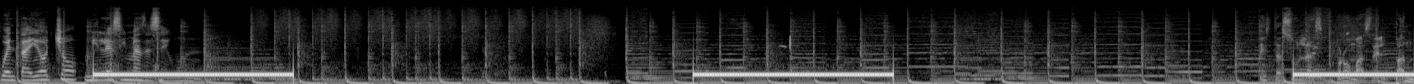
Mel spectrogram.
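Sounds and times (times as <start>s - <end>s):
speech: 0.0s - 2.6s
steady telephone dial tone: 1.0s - 3.0s, 7.0s - 9.0s, 13.0s - 14.1s.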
